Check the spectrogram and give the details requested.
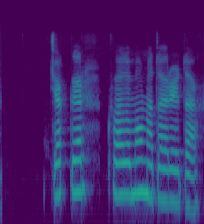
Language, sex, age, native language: Icelandic, male, 12, Icelandic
